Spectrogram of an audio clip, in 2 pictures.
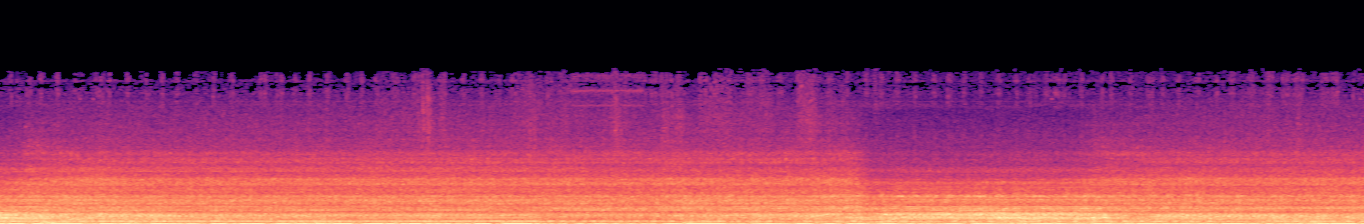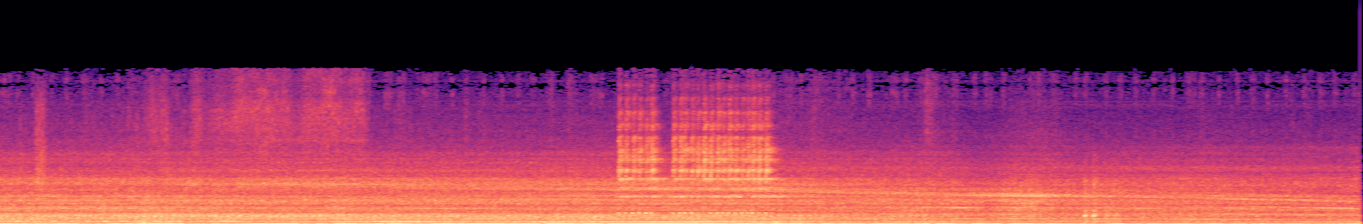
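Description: MAX light rail train running along the track: a steady low rumble with rolling noise and motor tones. Near the end, the tones fall in pitch as the train slows into a station.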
